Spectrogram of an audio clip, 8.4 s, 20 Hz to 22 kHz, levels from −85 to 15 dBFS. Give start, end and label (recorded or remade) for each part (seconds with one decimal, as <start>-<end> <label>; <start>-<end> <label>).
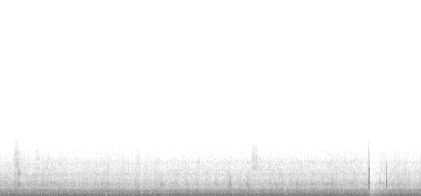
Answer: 0.0-2.1 recorded; 2.1-3.2 remade; 3.2-8.4 recorded

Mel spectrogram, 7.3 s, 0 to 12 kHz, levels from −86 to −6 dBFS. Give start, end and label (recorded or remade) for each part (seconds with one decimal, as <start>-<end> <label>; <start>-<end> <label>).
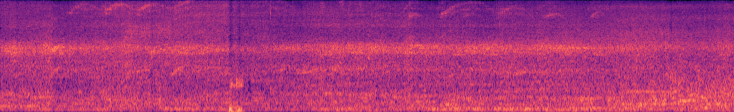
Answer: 0.0-5.2 recorded; 5.2-7.3 remade

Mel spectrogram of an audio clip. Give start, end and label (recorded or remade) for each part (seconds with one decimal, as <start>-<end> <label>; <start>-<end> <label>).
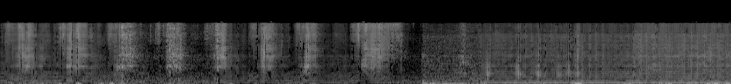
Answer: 0.0-1.2 remade; 1.2-2.2 recorded; 2.2-3.9 remade; 3.9-4.8 recorded; 4.8-7.3 remade

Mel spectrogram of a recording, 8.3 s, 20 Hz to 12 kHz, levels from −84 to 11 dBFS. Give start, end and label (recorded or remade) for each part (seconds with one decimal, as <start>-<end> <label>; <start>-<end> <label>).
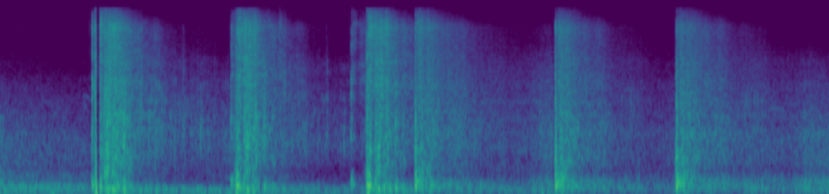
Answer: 0.0-1.3 remade; 1.3-2.7 recorded; 2.7-4.9 remade; 4.9-8.3 recorded

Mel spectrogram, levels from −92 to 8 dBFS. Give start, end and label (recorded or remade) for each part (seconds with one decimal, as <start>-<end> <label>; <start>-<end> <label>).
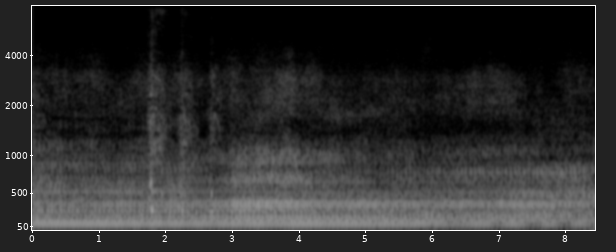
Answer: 0.0-5.1 recorded; 5.1-6.1 remade; 6.1-7.8 recorded; 7.8-8.5 remade

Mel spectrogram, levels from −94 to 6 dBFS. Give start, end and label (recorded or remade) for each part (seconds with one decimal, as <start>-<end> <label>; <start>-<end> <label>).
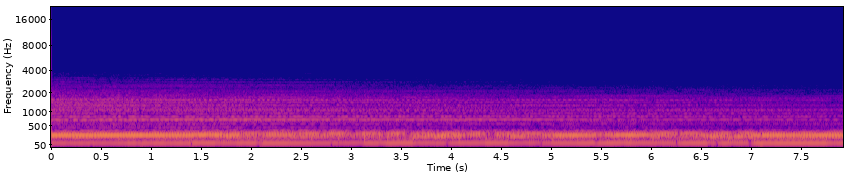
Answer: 0.0-1.4 recorded; 1.4-2.1 remade; 2.1-2.8 recorded; 2.8-4.9 remade; 4.9-5.4 recorded; 5.4-7.1 remade; 7.1-7.9 recorded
